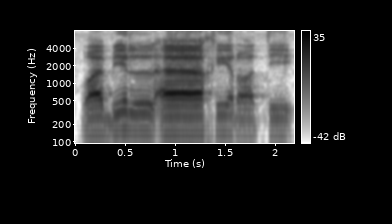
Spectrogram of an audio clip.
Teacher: Nah, di sini ada idhar komari karena rumusnya ada al bertemu dengan huruf hamzah. Nah, cara bacanya membunyikan lam sukun dengan jelas atau idhar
